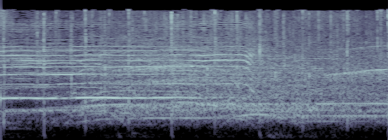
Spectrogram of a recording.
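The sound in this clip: An audience cheers, whoops and claps for a guest, a dense, loud roar of voices with high shouts and whistle-like cries that holds steady for the whole few seconds.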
